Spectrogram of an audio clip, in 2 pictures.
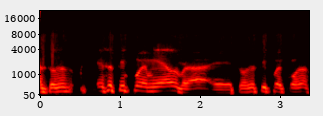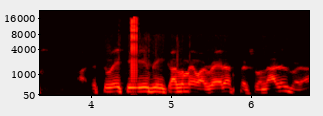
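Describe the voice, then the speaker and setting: This man talks at a fairly quick pace in an unremarkable speaking voice. His pitch sits fairly high. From Costa Rica. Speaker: musician and music educator. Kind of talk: interview conversation.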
